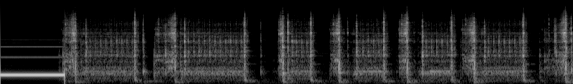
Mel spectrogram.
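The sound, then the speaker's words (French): A steady electronic line tone hums for under a second, then a telephone handset is picked up with a clack, followed by several seconds of close, busy rattling and clicking handling noise. “Je m'approche du téléphone. Je décroche.”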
